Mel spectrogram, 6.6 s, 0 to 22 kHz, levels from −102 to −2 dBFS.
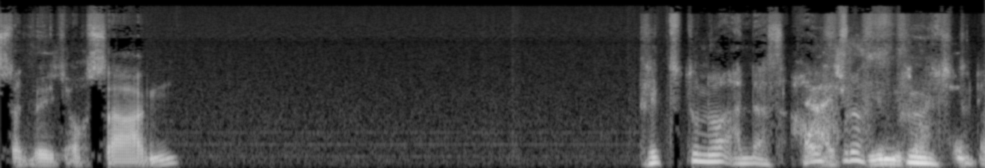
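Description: Speech with speech suppressed in double talk from 5.26 to 6.57 s: an echo canceller likely treated overlapping talk as echo, pulling the talker down by around 20 dB at worst.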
